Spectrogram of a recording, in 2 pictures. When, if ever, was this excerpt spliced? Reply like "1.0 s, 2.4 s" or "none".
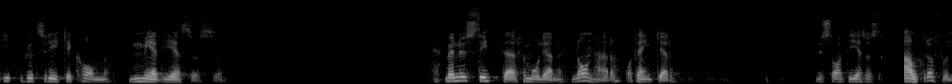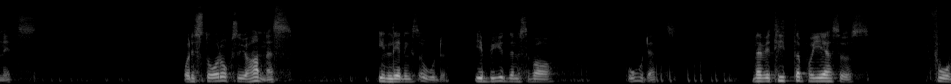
1.2 s, 16.9 s

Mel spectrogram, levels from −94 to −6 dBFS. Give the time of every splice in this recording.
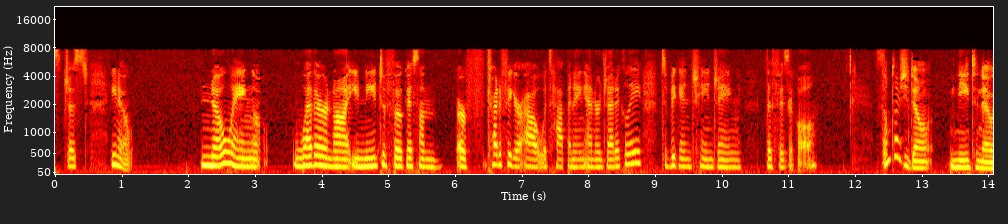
2.1 s

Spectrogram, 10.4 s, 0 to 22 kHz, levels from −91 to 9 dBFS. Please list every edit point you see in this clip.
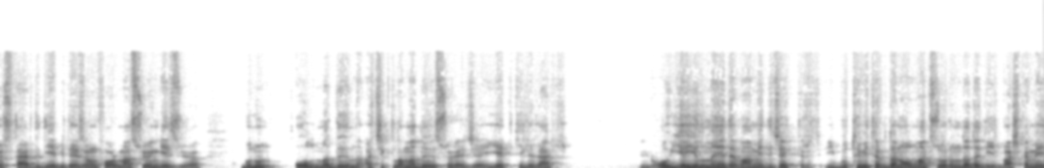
none

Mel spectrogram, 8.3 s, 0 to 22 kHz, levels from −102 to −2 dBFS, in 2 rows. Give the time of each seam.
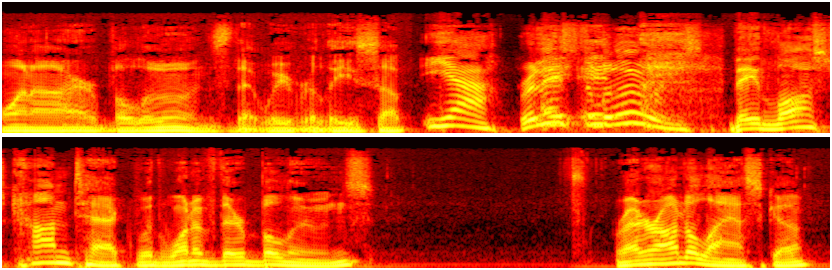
2.0 s, 3.6 s

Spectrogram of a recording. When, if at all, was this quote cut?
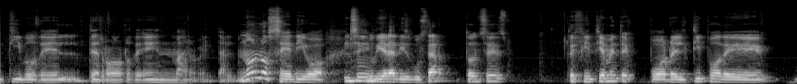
3.4 s, 4.6 s, 6.3 s

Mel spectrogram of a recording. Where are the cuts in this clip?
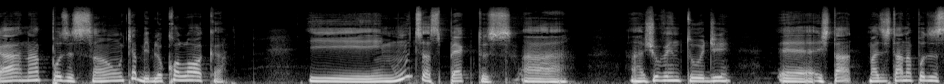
8.5 s

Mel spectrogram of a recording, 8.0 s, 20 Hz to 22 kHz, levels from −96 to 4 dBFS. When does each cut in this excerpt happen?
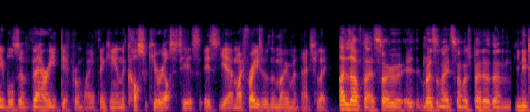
none

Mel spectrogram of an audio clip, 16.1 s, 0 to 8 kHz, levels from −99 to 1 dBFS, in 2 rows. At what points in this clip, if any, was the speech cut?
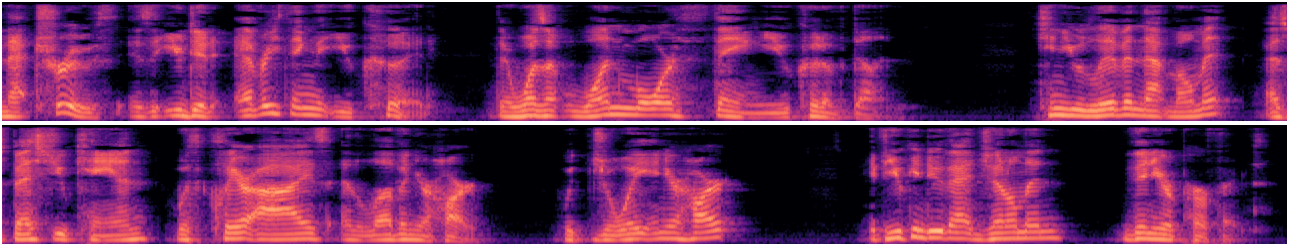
7.8 s, 9.0 s

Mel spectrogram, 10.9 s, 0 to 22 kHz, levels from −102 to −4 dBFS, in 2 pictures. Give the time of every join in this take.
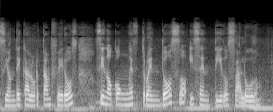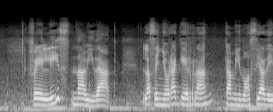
1.9 s, 8.3 s

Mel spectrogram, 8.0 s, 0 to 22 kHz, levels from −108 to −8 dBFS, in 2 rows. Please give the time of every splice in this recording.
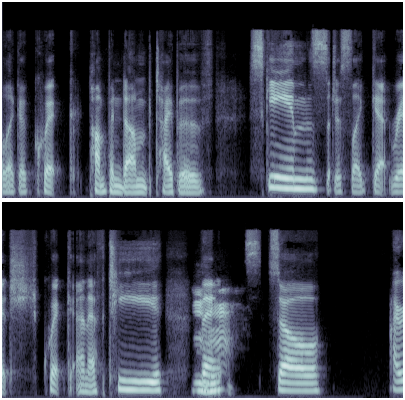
none

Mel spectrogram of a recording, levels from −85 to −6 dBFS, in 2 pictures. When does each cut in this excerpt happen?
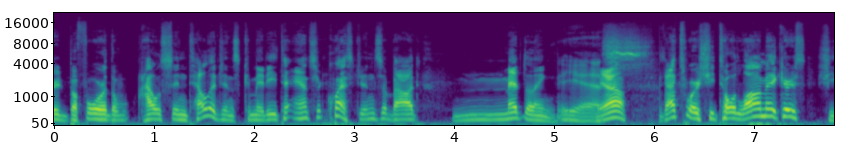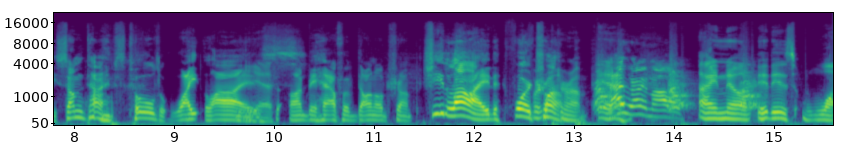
11.5 s, 13.2 s

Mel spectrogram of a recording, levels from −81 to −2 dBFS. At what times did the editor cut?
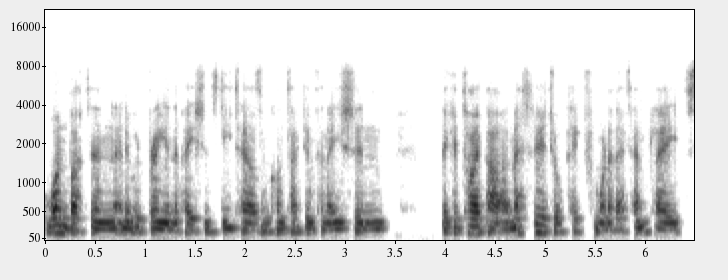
none

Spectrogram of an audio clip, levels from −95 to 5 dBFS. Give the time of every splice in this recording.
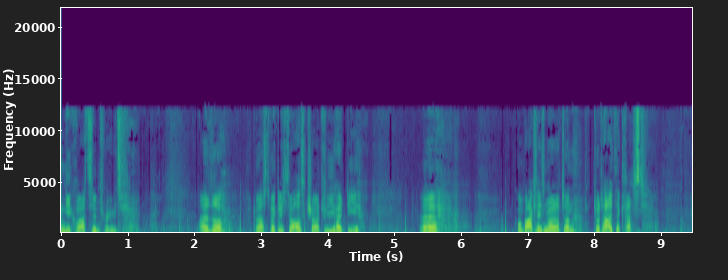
none

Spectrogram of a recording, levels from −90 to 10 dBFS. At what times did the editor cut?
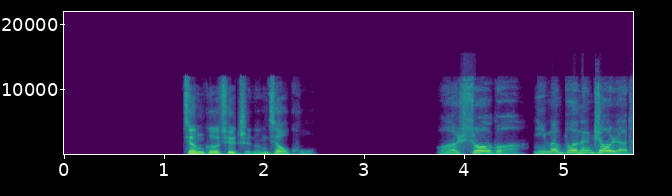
4.6 s

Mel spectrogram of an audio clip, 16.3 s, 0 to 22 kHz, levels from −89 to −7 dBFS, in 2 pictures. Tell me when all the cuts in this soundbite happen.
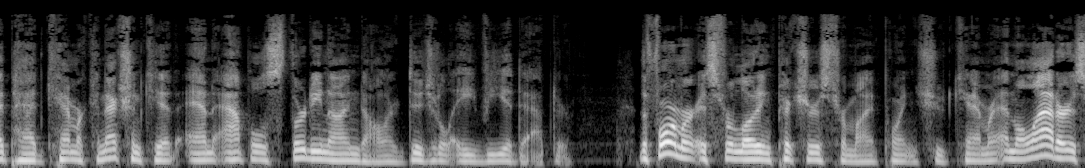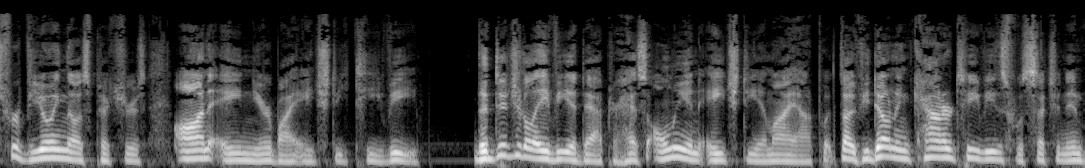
9.4 s, 14.4 s

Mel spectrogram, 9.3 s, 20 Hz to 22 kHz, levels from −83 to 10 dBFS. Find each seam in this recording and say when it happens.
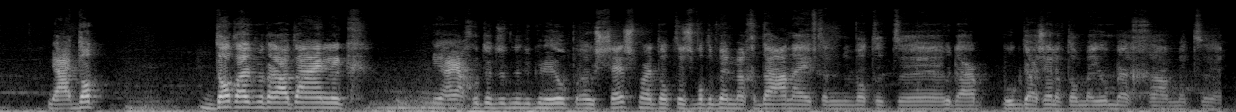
7.1 s

